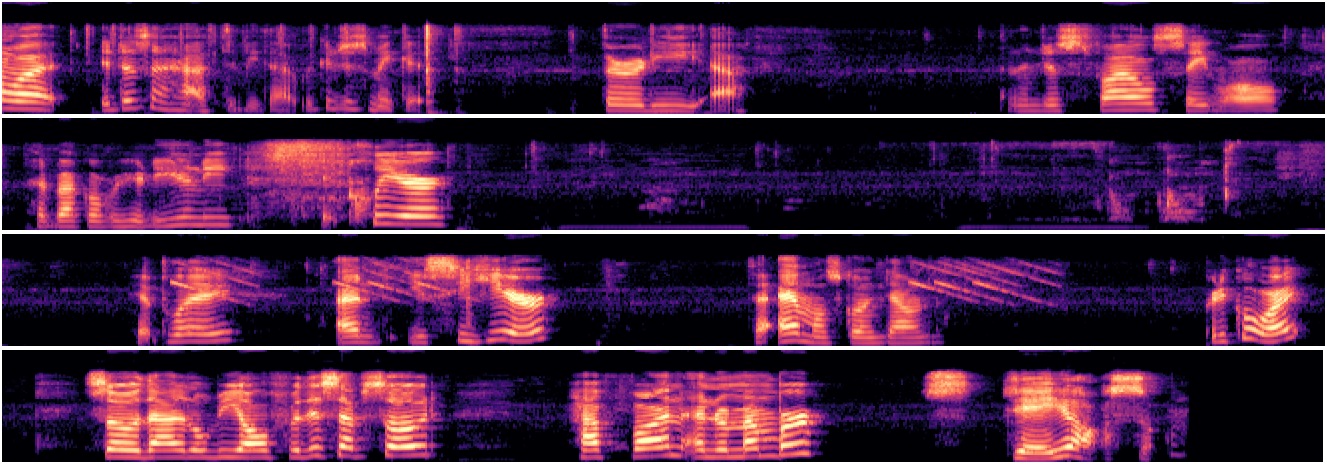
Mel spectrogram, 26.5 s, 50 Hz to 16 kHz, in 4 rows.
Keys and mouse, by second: 9.6 click.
